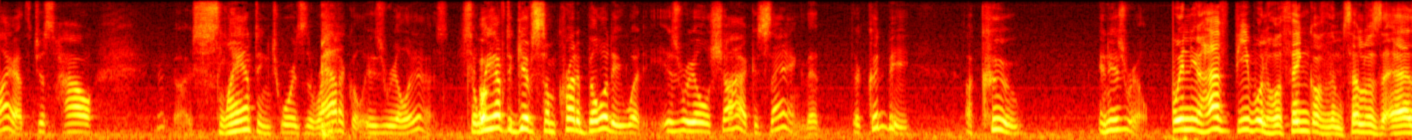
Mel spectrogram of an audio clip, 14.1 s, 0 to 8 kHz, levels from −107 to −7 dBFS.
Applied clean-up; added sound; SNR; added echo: none; none; none; none.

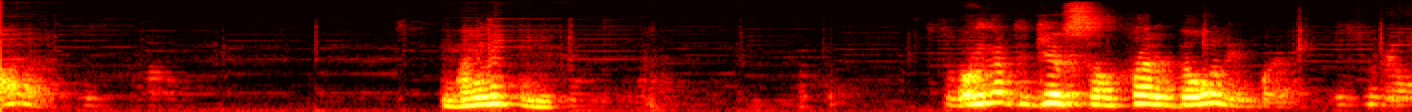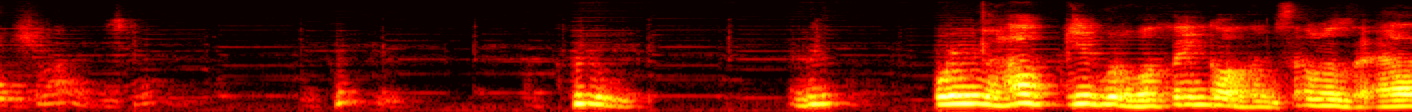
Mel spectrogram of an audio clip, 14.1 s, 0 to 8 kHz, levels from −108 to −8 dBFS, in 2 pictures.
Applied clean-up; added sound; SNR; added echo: neural mask model DeepFilterNet 3.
